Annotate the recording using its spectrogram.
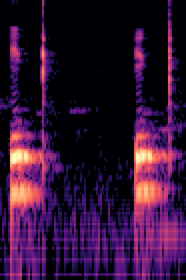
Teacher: ada percikan nafas Ik jangan Ik tidak ada percikan nafas tapi Munculkan percikan nafasnya sifat Hames ik ik jangan terlalu pecah contoh Kalau pecah ik ik bukan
